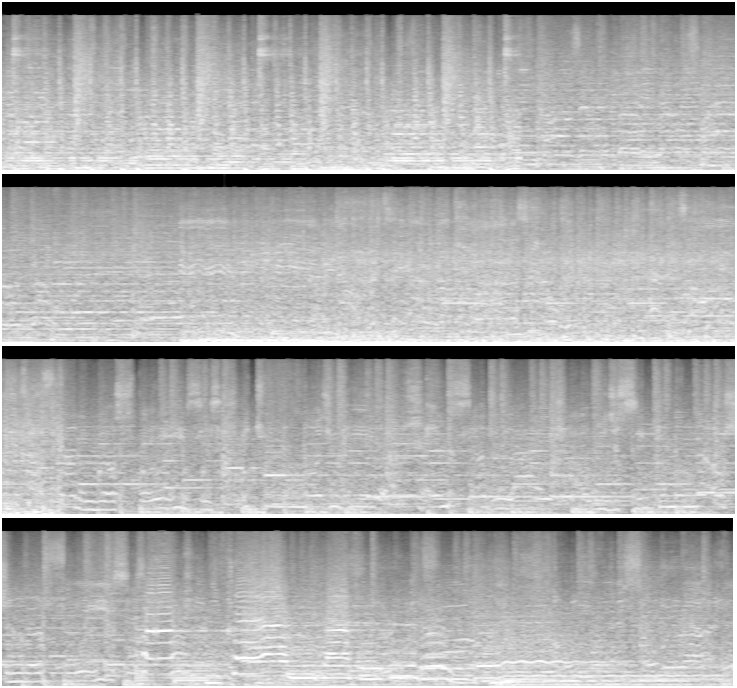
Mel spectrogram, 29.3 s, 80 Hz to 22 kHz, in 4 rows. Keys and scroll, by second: 5.5 Page_Down, 15.3 Page_Down.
